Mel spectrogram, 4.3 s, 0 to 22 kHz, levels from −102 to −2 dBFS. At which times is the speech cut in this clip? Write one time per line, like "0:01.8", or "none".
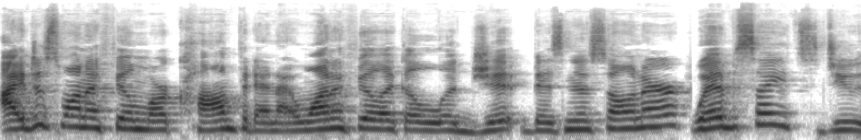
0:03.4

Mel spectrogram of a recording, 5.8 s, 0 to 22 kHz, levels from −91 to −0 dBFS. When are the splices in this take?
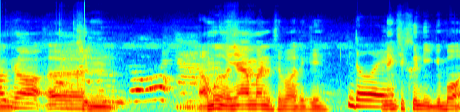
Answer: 0:01.0

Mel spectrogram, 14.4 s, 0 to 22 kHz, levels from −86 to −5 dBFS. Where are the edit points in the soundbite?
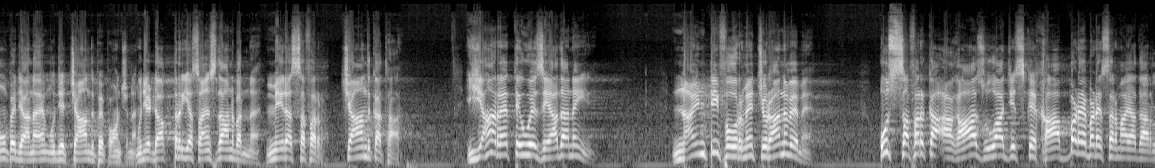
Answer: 0:01.6
0:03.3
0:04.2

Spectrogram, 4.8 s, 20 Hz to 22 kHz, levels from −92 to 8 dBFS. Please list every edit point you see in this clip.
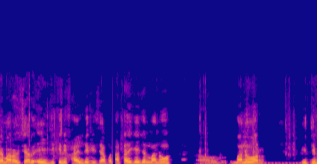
0:01.7

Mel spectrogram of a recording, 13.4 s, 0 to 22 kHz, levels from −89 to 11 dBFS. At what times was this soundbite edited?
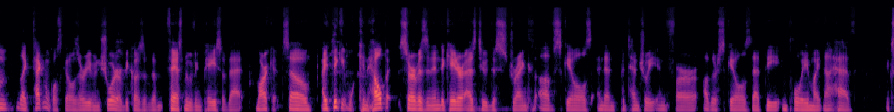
0:02.3
0:03.7
0:04.7

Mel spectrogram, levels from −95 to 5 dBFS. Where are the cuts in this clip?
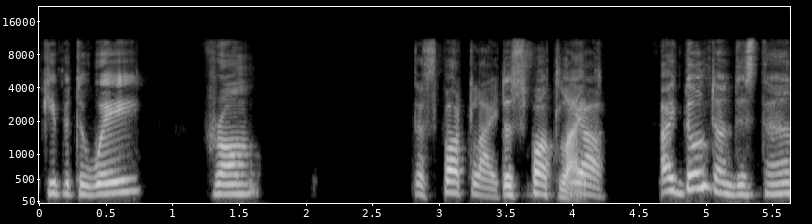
0:04.5

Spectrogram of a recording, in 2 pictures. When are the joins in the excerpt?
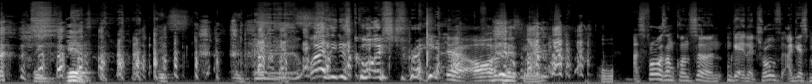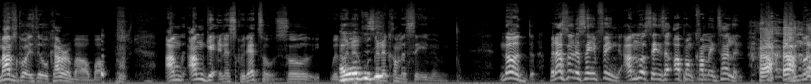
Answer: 0:05.9
0:07.3
0:11.3

